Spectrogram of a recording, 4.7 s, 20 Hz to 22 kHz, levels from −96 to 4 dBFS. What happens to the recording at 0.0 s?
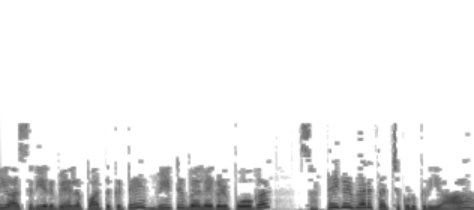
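From 0.0 s through the whole clip, the likely cause is heavy MP3 compression at a starved bitrate, fitting about 16 kbps. The encoder removes everything above 9 kHz and drops weak frequency lines from frame to frame, so the speech sounds dull, watery and swirly.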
